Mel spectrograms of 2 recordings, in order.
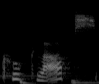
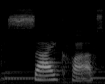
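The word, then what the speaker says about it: Κύκλωψ: ever watched three hundred for number nine it's gonna be kuklops you would think it's cyclops because that's what we really know it as but um it's pronounced as ku klux in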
